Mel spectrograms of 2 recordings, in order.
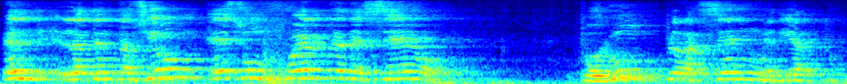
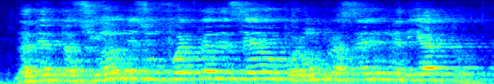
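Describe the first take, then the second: First: Slow dictation. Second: Said in the usual way. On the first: Shown as a demonstration. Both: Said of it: "Y uno dice".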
